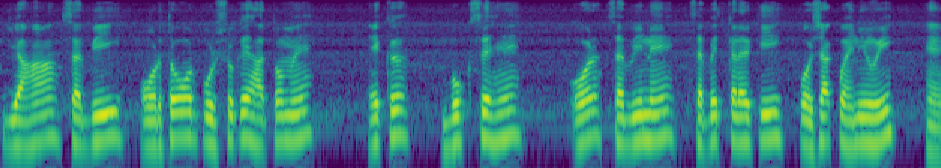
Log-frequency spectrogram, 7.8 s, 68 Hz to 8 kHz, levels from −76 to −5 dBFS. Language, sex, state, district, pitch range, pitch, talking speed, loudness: Hindi, male, Rajasthan, Churu, 140-165 Hz, 150 Hz, 160 wpm, -18 LUFS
